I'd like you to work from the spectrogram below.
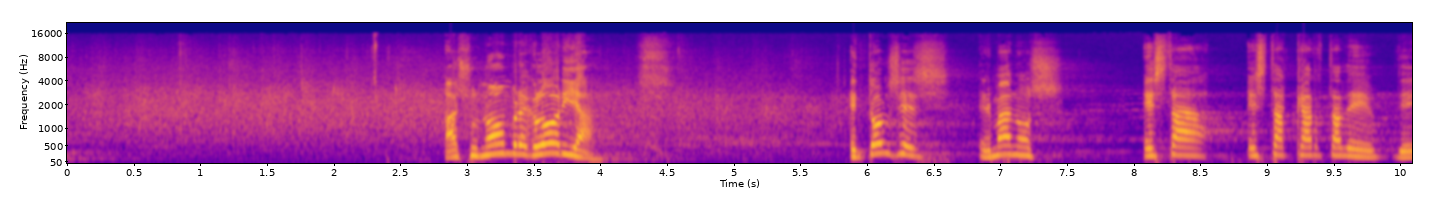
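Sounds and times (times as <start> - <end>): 
crowd applauding: 0.0 - 6.3
speech: 2.8 - 4.1, 5.9 - 7.5, 8.1 - 10.0.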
